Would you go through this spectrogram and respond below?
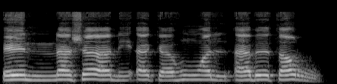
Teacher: तर थोड़ी सी तिकरार हो, रिपीटेशन हो और तफखीम हो, रा मोटा भी पढ़ा जाए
